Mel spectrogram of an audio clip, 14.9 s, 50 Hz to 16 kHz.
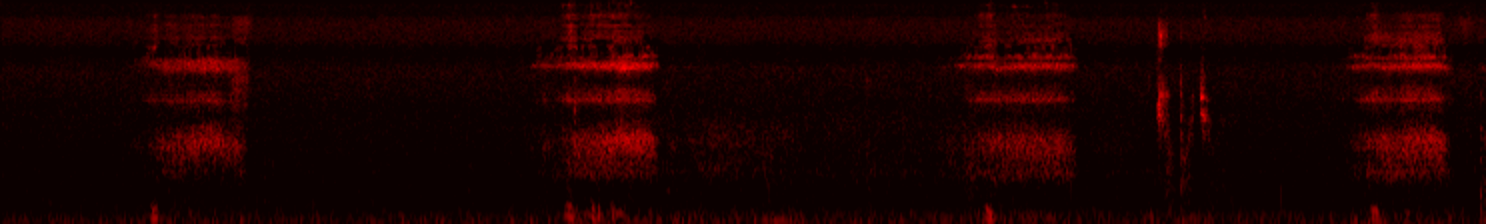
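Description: Soft, rhythmic snoring breaths from a sleeping dog, about 14 a minute, against a steady low room hum.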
